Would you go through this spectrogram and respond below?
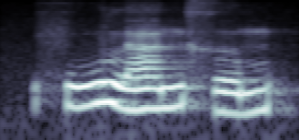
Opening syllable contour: rising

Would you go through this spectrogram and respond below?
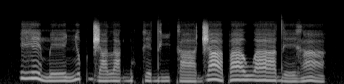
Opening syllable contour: falling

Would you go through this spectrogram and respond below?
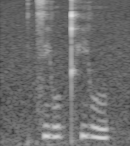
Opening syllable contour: high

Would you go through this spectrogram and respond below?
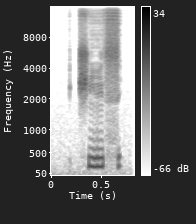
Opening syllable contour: high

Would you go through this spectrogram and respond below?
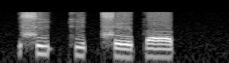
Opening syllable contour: high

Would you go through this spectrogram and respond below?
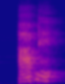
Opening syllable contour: rising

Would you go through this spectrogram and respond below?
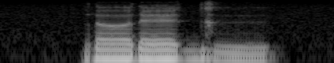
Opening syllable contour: high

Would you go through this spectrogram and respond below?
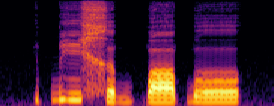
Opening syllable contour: high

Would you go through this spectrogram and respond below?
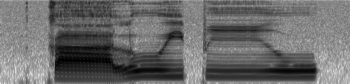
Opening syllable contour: low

